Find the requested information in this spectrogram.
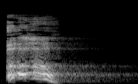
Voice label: surprise, voice; fenrir

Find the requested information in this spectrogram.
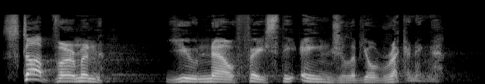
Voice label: taunt, voice; smite; tyr

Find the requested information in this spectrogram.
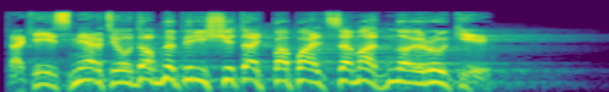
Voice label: kill, russian; caster

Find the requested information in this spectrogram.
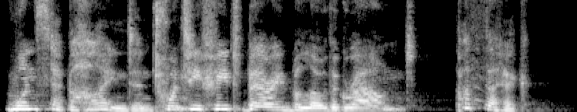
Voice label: taunt passion; chaac

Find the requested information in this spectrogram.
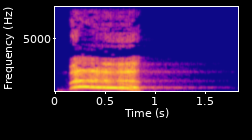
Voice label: battlecry, voice; Smite; ymir skin14

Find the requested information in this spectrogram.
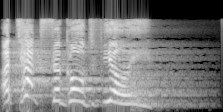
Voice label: vox attack; smite; arachne

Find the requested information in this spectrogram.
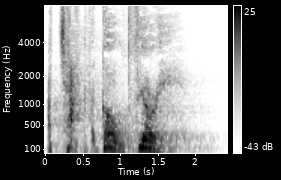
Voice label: vox attack; smite; thanatos

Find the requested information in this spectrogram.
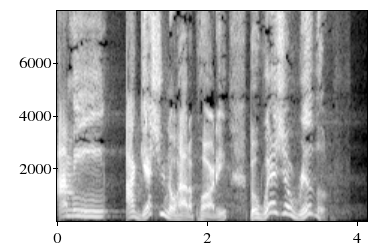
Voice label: taunt directed; baronsamedi; bacchus

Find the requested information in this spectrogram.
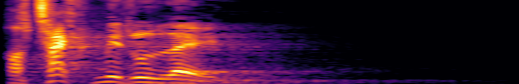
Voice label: vox attack; smite; ra; voicepack

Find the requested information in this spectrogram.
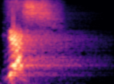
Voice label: emote yes; smite; mercury; voicepack

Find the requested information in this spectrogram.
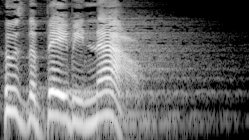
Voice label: kill streak, voicepack; smite; Vamana

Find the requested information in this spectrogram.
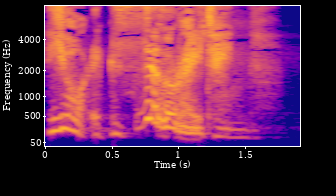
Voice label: vox emote; smite; arachne

